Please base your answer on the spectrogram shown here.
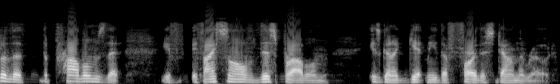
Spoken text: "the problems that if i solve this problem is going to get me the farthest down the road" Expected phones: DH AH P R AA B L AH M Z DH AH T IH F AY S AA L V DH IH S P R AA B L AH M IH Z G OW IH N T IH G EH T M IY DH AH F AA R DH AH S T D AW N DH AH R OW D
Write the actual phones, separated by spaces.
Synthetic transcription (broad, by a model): DH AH P R AA B L AH M Z DH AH T IH F AY S AA L V DH IH S P R AA B L AH M IH Z G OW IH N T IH G EH T M IY DH AH F AA R DH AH S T D AW N DH AH R OW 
